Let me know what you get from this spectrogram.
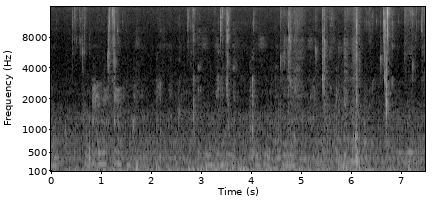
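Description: A person chewing a mouthful of food with the mouth closed, making irregular small clicks and mouth noises.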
